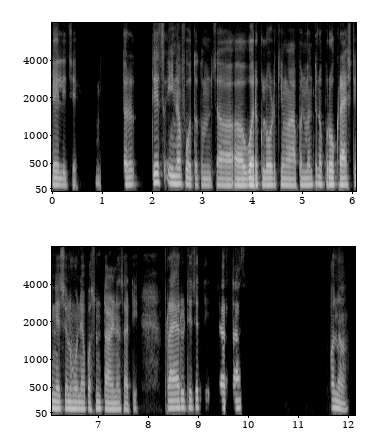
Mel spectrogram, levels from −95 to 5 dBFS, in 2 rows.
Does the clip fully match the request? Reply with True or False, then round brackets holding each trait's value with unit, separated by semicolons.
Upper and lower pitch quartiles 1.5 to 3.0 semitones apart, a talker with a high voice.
False (2.4 semitones; 120 Hz)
